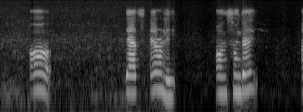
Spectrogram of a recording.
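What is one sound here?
A woman speaks slowly and clearly over an online call.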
